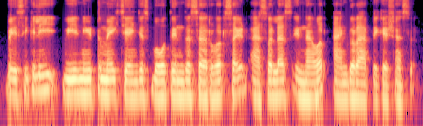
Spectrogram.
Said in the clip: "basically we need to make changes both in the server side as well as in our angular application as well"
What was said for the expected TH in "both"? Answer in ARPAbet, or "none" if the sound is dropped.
T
